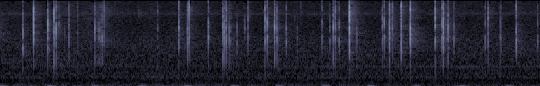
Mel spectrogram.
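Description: Long painted nails scratch and tap the lid and rim of a small, round, closed blue metal Nivea cream tin held in both hands close to the mic. The result is a quiet, uneven stream of sharp, bright clicks and short crisp scratches, with no ring after each touch.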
